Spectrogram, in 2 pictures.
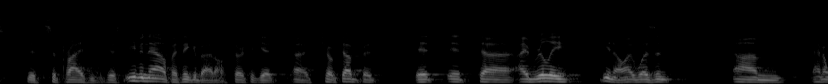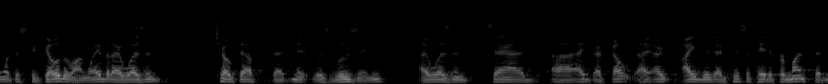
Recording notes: Four clips from the documentary that were screened during the Forum. The panel also responded to questions from the audience.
